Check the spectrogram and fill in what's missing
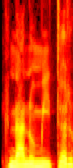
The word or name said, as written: नैनोमीटर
